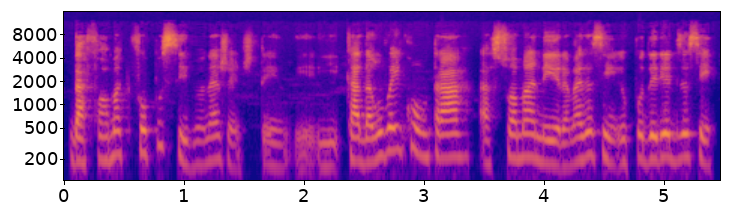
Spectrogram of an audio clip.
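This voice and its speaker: A woman, a guest expert who explains her ideas earnestly in relaxed conversation and often checks in with her listener. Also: medium pitch, a little fast. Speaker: guest expert in nonviolent communication.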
